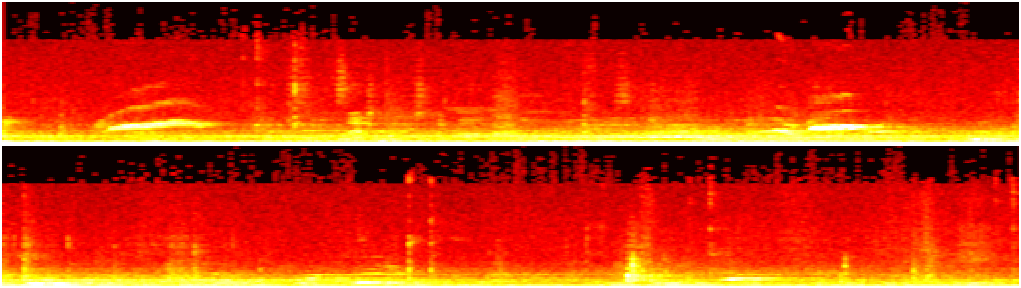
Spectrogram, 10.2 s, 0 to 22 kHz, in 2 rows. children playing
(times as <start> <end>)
5.9 9.8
